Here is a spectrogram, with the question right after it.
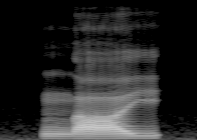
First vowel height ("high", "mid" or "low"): low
